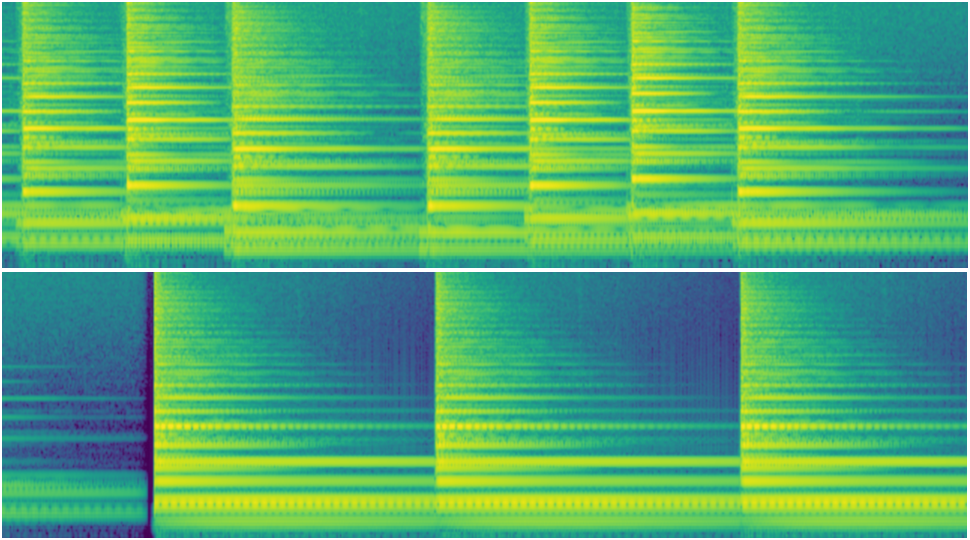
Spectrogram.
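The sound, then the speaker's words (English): Carillon bells from a Chime Master Carillon system ring a quick melodic chime of about eight notes, then a deep bell strikes the hour three times at slow, even intervals, each stroke ringing out long and loud. “If you wish to strike the clock, a variety of styles are programmable for any time periods you desire.”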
